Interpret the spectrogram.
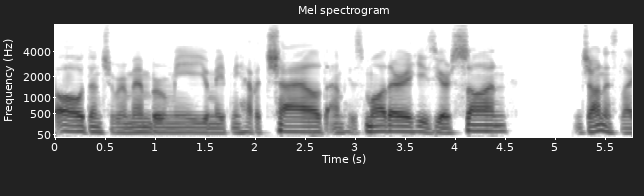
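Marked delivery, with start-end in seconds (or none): none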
